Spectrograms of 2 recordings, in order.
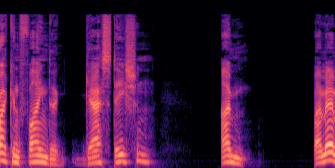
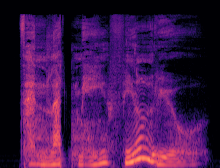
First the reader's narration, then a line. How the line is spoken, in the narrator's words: the figure whispered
